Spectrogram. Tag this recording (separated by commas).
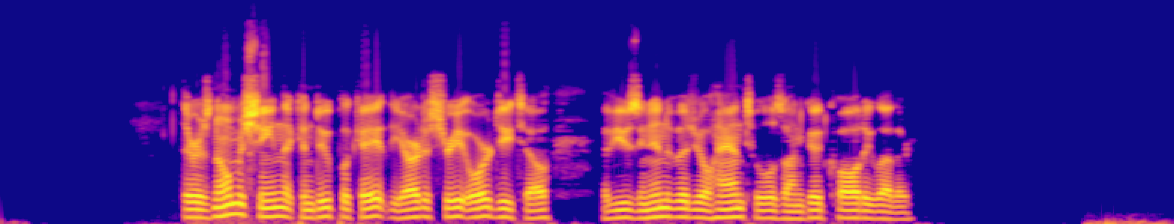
Speech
